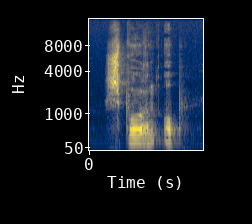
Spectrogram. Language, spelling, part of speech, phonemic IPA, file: Dutch, sporen op, verb, /ˈsporə(n) ˈɔp/, Nl-sporen op.ogg
- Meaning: inflection of opsporen: 1. plural present indicative 2. plural present subjunctive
